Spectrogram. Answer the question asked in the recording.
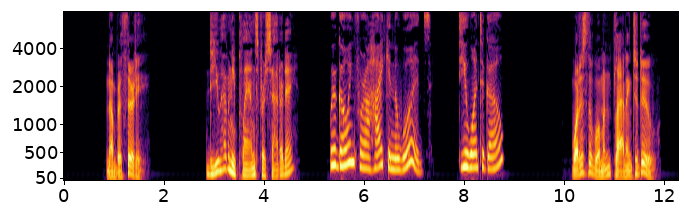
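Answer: Go for a hike in the woods on Saturday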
